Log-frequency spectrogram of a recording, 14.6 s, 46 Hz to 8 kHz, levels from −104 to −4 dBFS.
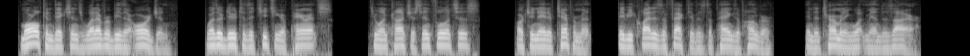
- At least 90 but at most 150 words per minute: Yes, average, 145 wpm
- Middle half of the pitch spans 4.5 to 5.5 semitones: No, average, 3.3 semitones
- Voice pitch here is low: Yes, low, 110 Hz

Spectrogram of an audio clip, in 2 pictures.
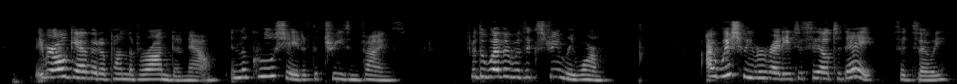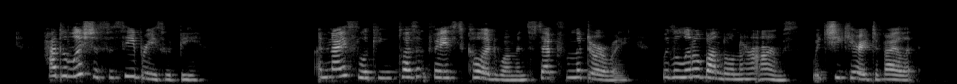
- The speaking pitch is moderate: No, very high, 265 Hz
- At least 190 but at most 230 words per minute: Yes, average, 200 wpm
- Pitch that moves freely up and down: Yes, wide, 7.0 semitones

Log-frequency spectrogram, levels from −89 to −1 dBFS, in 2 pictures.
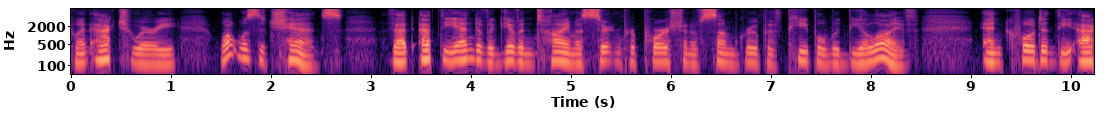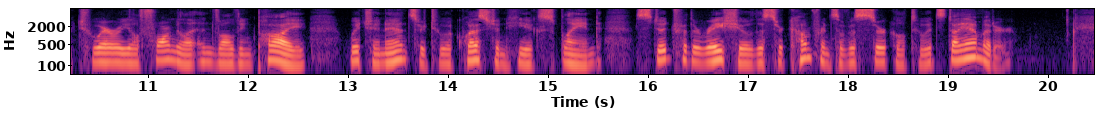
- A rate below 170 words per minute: Yes, average, 155 wpm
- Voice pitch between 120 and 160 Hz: Yes, low, 135 Hz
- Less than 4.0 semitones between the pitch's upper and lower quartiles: Yes, average, 3.5 semitones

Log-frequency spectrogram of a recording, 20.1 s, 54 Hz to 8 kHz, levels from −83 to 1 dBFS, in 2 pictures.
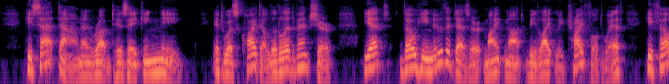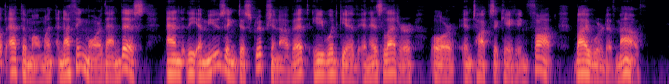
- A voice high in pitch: No, low, 100 Hz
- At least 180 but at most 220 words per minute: No, average, 160 wpm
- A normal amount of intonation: No, wide, 6.2 semitones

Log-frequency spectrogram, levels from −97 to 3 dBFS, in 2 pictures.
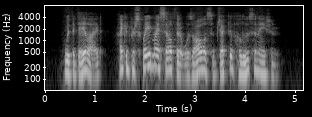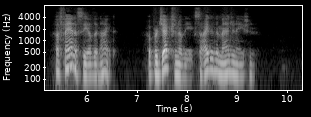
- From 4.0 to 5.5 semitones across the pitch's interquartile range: Yes, average, 4.8 semitones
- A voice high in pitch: No, medium, 140 Hz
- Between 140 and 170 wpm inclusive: Yes, average, 145 wpm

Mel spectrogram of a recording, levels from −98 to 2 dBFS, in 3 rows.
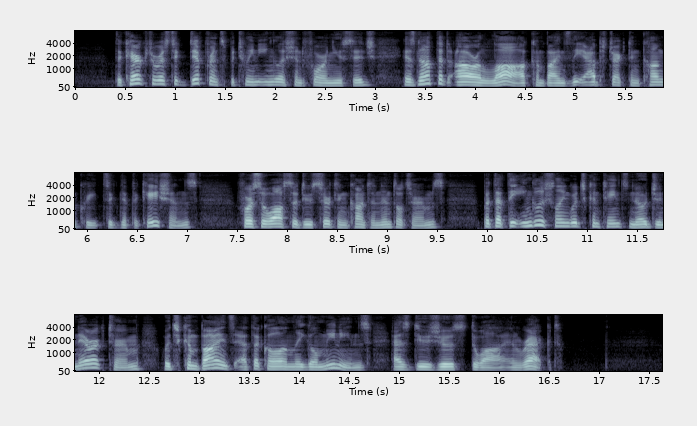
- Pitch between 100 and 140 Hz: Yes, low, 135 Hz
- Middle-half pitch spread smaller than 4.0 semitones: No, average, 4.3 semitones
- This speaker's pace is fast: No, average, 160 wpm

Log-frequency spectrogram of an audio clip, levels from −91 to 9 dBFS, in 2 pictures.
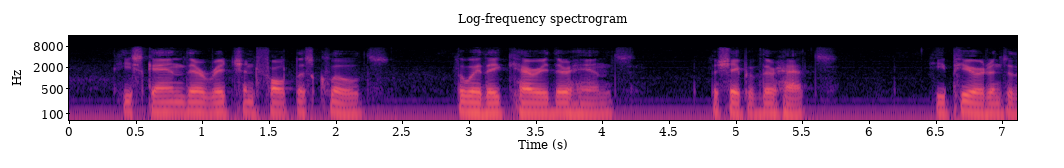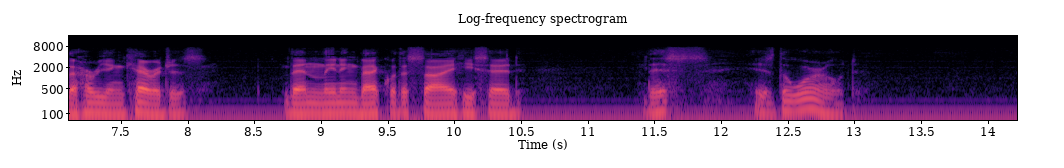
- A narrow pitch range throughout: Yes, narrow, 1.8 semitones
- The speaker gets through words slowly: No, average, 150 wpm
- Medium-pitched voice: No, very low, 95 Hz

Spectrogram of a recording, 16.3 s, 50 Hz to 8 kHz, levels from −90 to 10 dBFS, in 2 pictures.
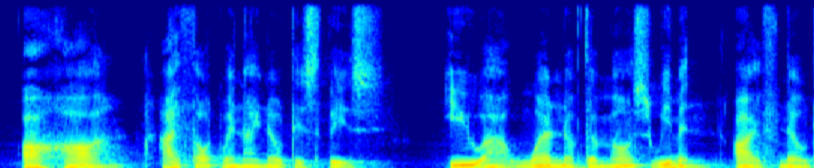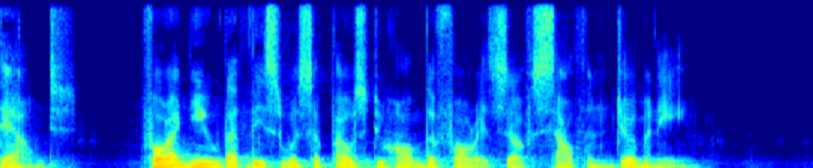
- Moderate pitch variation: No, narrow, 2.3 semitones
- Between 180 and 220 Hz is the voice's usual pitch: No, low, 105 Hz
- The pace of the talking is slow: Yes, slow, 115 wpm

